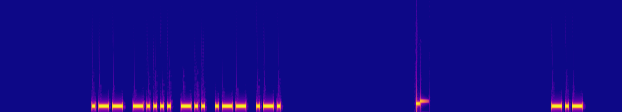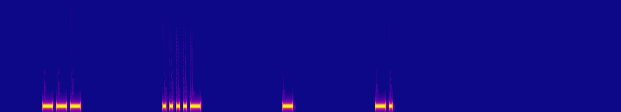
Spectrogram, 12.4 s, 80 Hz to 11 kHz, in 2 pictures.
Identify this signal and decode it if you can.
Morse code, heard as a keyed tone, about 36 wpm, spaced as for 15 wpm, 700 Hz. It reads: W6DWR KO4TN
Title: USA Call Signs - 5 Characters - 8x Character Spacing - 35wpm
